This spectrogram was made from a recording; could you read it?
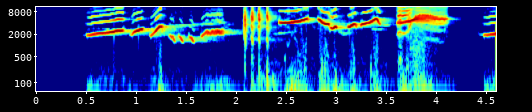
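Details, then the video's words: Luring a male, a female Oriental magpie-robin gives clear rising and falling whistles, a quick burst of sharp stuttering notes, more swooping whistles, and a rough, noisy buzz, all nearly continuous. "Suara Gacor Kacer betina memancing jantan"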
